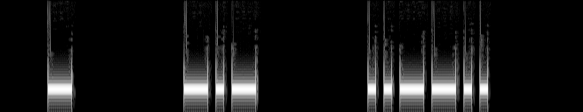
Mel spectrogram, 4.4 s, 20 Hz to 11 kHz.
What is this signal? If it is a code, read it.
Morse code, heard as a keyed tone, about 20 wpm, spaced as for 8 wpm, 700 Hz. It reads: TK?
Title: 218 Lesson 35e - Number 0 - Three Characters 20wpm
